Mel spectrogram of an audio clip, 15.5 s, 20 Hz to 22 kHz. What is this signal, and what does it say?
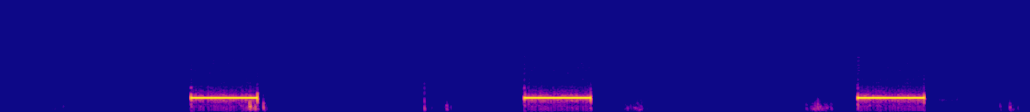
Ringback tone (Europe, 425 Hz).
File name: out- -2002- - - .8045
